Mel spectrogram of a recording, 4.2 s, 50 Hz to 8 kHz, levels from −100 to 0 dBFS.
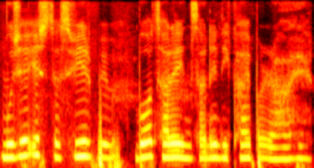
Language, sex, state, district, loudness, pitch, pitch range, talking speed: Hindi, female, Arunachal Pradesh, Papum Pare, -14 LUFS, 235 Hz, 225-255 Hz, 155 wpm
